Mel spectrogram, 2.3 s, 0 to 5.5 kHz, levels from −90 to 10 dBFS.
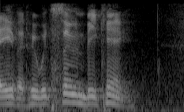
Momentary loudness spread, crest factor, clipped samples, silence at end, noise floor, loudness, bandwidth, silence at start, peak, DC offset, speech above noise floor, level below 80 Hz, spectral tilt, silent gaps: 5 LU; 18 dB; under 0.1%; 0 s; -64 dBFS; -36 LUFS; 5.2 kHz; 0 s; -20 dBFS; under 0.1%; 28 dB; -62 dBFS; -6.5 dB/octave; none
